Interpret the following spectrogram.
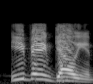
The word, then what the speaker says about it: Evangelion: Evangel Evangelion. That's how you pronounce it.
